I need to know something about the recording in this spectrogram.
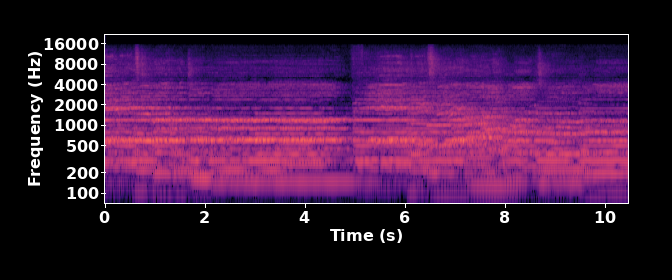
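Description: Opening hymn sung by a church congregation to organ accompaniment: sustained chords that change every second or two.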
